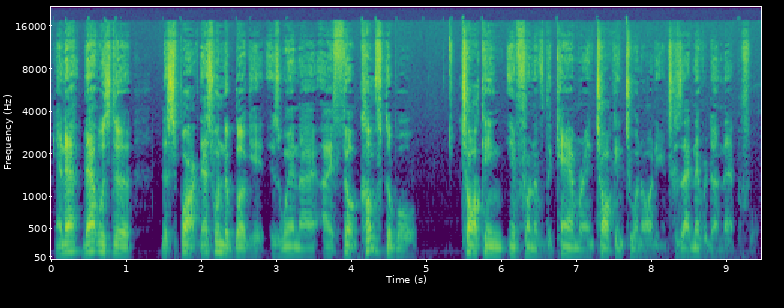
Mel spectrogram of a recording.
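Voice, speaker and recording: A middle-aged man from Trinidad and Tobago, a guest entertainer telling his career story in a lively way, with many fillers. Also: low voice, a little fast, slightly rough. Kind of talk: casual interview chat.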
